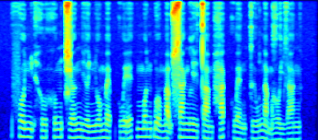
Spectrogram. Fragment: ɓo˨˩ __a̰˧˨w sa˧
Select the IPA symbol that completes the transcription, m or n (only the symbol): m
